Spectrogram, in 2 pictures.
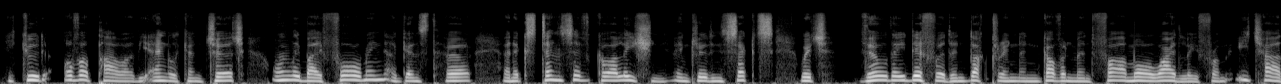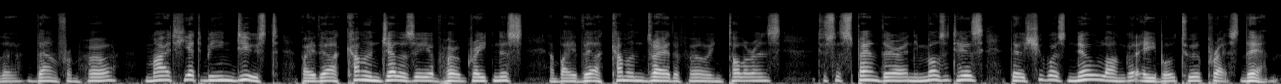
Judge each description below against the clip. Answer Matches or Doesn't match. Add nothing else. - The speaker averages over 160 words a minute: Doesn't match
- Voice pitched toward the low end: Doesn't match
